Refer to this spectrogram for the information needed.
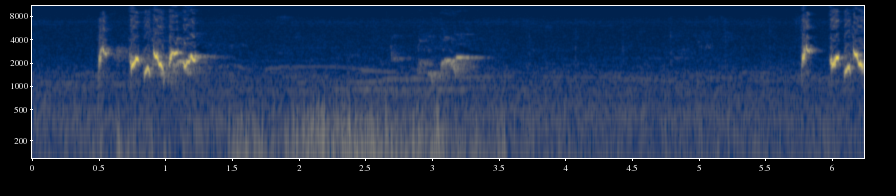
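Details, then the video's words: Bulbul singing the Mandali and Badra styles: a quick cluster of ringing, bubbly notes, a soft warbled phrase a couple of seconds later, then another bright cluster, with faint rustling between. "تغريد ارقى اطوار مندلي وبدره شدة ورد .وفجرلي. ورد تبرلي"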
